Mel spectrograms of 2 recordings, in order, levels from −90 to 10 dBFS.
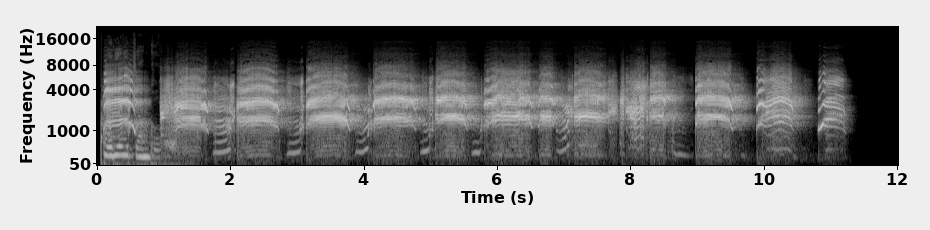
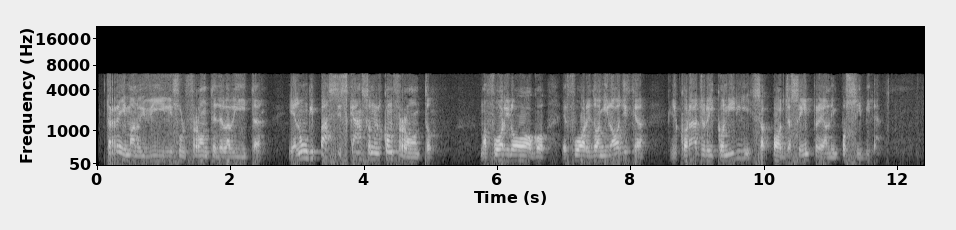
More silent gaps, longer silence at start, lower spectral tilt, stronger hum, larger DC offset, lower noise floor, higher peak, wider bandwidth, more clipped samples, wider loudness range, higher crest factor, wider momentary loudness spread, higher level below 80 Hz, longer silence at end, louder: neither; about the same, 0.05 s vs 0.15 s; second, 0.5 dB/octave vs -2 dB/octave; neither; neither; first, under -90 dBFS vs -45 dBFS; second, -4 dBFS vs 0 dBFS; first, 13 kHz vs 6.6 kHz; neither; about the same, 1 LU vs 1 LU; second, 12 dB vs 18 dB; about the same, 8 LU vs 10 LU; second, -60 dBFS vs -52 dBFS; first, 0.8 s vs 0.35 s; first, -13 LUFS vs -16 LUFS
